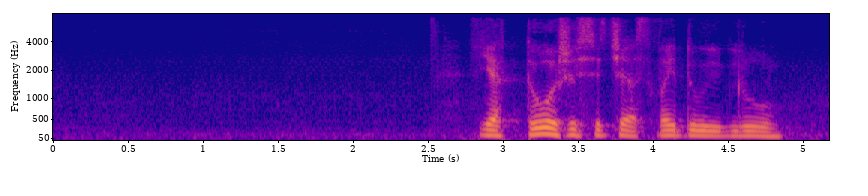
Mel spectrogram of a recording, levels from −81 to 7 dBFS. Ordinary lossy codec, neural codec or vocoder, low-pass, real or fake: none; codec, 16 kHz in and 24 kHz out, 0.8 kbps, FocalCodec, streaming, 65536 codes; 7.2 kHz; fake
